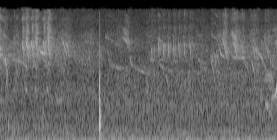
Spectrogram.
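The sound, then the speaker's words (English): A birdsong sound effect played on a Rodecaster plays at a moderate level, a flurry of high, bright chirps and twittering calls with a sharp click near the start, over faint background hiss and no talking. “I have things at my fingertips, including birds.”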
